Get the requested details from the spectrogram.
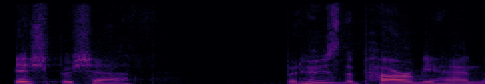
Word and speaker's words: Ish-bosheth: Okay, meanwhile, Abner, son of Ner, the commander of Saul's army, had taken Ish-bosheth, that's how you pronounce it, Ish-bosheth,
